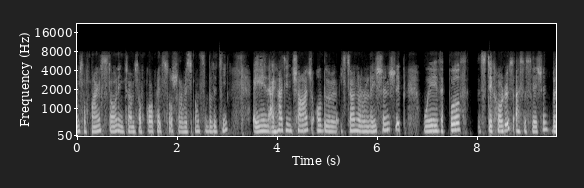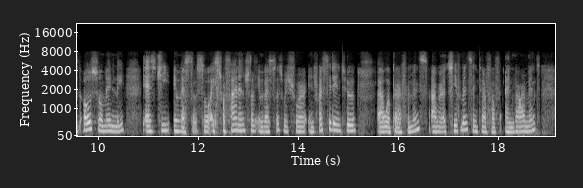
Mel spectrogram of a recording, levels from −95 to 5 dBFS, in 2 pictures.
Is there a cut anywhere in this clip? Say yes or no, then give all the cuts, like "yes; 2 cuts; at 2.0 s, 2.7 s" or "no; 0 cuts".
no; 0 cuts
